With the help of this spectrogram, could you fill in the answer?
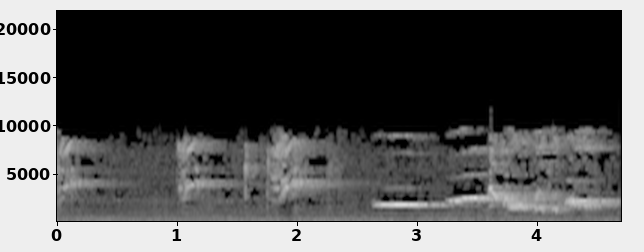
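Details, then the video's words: Fighting-style song of a white-rumped shama: thin, very high notes at first, then a steady mid-pitched whistle followed by a burst of rich, tumbling phrases. "Gaya tarung MURAI BATU SUPER"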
